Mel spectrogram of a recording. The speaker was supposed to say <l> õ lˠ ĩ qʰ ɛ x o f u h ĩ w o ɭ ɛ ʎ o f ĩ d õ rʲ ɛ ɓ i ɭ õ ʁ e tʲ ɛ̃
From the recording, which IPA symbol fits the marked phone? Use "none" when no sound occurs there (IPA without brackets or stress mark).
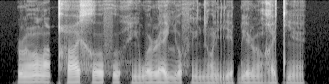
ɭ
